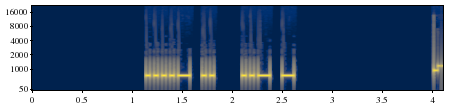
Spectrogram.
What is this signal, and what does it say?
Morse code, heard as a keyed tone, about 30 wpm, 700 Hz. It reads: 4I UT
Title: Winter Field Day Exchanges Encore 30wpm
